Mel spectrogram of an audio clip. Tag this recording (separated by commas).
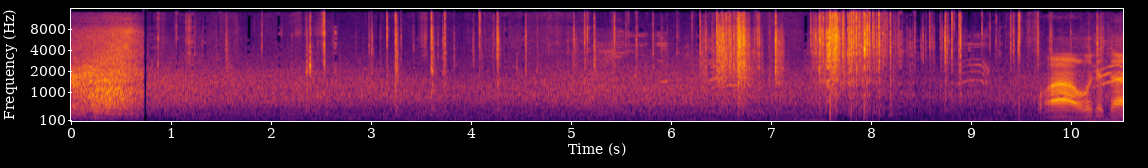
Speech, Vehicle, Car, Crackle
